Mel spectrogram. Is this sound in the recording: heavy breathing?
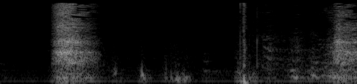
yes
